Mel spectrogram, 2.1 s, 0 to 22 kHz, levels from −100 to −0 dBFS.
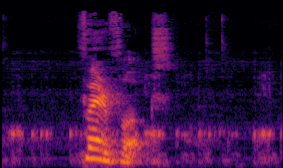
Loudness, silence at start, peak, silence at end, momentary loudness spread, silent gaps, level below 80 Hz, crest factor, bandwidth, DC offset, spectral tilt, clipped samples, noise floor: -31 LUFS; 0.1 s; -14 dBFS; 0.1 s; 24 LU; none; -72 dBFS; 20 dB; 16.5 kHz; under 0.1%; -5 dB/octave; under 0.1%; -59 dBFS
